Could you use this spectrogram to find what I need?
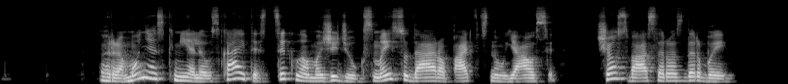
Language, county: Lithuanian, Vilnius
